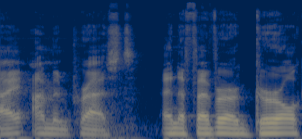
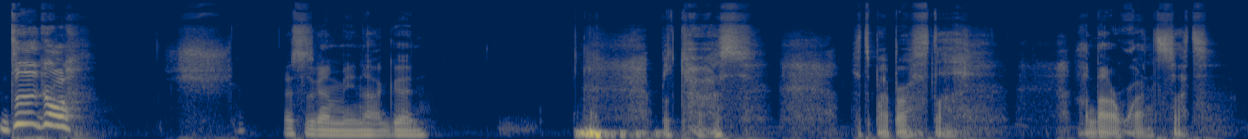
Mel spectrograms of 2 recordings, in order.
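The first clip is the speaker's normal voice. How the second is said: low put-on character voice; 5 semitones lower than usual. Trying out a Smeagol and Gollum voice for the other speaker: Smeagol and Gollum voice. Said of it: "let's get Smeagol and Gollum out of the way".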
